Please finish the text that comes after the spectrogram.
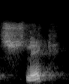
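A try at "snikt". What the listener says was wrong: Gotta pronounce the T.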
